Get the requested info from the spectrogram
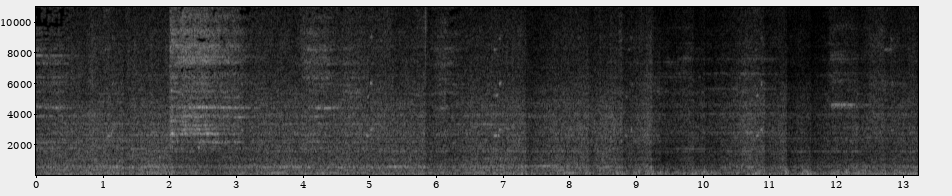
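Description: Passenger train rolling by on the rails: a steady rumble and clatter of wheels, with faint high wheel squeal now and then.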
